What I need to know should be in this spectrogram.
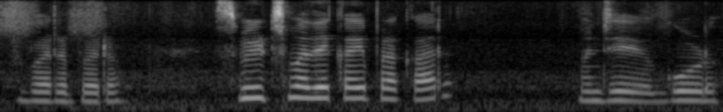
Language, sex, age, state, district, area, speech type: Marathi, female, 18-30, Maharashtra, Raigad, rural, spontaneous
